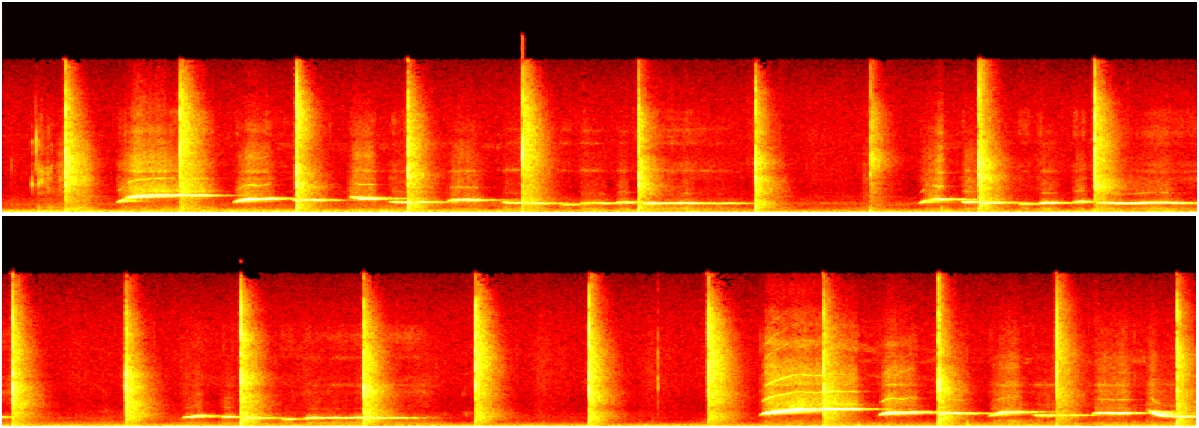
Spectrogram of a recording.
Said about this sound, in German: Ihr fragt euch, was ich hier tue. Ich stehe im Korridor unserer Wohnung und pfeife und schnipse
